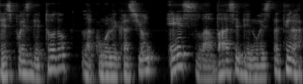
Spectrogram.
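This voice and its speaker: Very slowly, a man speaks with a non-native accent. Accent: foreign accent in Spanish. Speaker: international conference speaker, doctor. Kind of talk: conference presentation. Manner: halting.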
